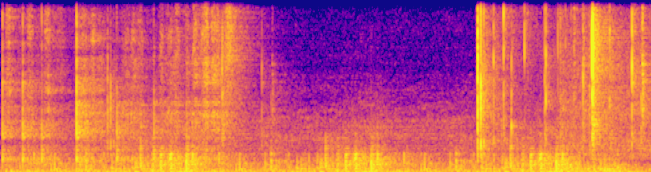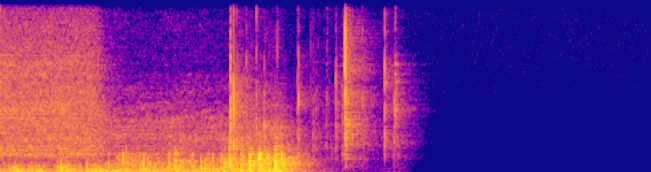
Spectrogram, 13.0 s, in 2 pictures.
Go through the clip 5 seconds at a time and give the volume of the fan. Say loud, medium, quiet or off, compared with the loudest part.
loud, loud, off.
